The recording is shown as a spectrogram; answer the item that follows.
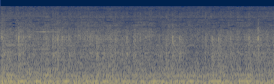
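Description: A pause between words that holds only faint background noise: a steady low hum with a light hiss over it.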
